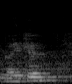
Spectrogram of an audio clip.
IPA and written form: ˡbeɪkən (bacon)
